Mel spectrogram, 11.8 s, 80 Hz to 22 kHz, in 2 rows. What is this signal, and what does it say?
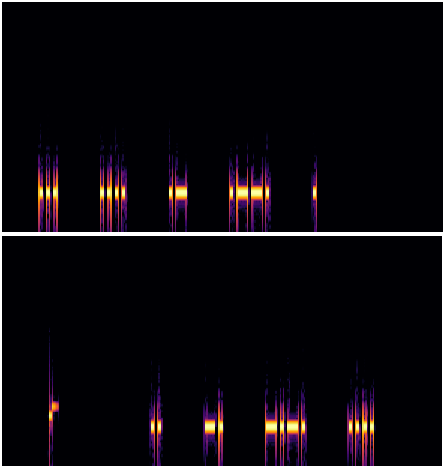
Morse code, heard as a keyed tone, about 25 wpm, spaced as for 12 wpm, 700 Hz. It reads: SHAPE INCH
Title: 4x Character Spacing - Top 500 Words - 25wpm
